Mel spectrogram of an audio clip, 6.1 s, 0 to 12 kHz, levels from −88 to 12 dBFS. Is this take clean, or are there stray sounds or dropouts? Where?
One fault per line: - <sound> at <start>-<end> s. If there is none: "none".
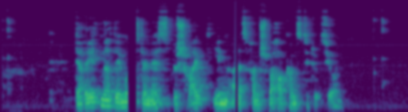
- dropout at 1.9-2.0 s
- dropout at 3.5-3.6 s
